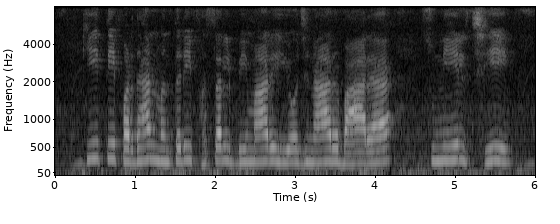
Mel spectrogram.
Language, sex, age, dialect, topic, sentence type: Magahi, female, 18-24, Northeastern/Surjapuri, agriculture, statement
